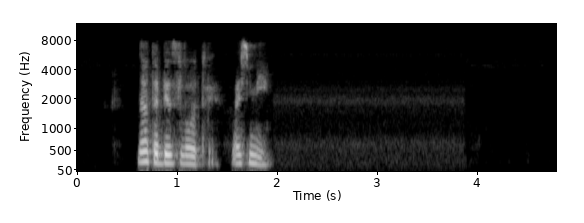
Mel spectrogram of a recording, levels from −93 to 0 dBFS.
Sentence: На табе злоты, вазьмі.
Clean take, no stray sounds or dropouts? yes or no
yes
